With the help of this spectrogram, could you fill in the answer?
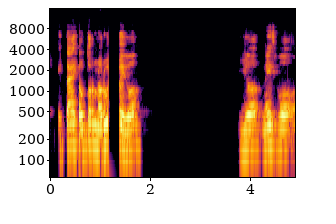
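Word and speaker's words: Nesbø: este autor noruego, yo, Nesbo o Nesbe, debe ser esa O con palito, como la de Peter Hecht, se pronuncia como una E.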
